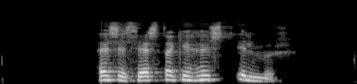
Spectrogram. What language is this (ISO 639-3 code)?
isl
